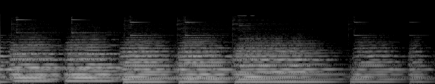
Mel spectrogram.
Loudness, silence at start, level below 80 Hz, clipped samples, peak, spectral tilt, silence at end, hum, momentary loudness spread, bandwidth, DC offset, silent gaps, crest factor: -28 LUFS; 0 s; -66 dBFS; under 0.1%; -16 dBFS; -6.5 dB/octave; 0 s; none; 10 LU; 11 kHz; under 0.1%; none; 14 dB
